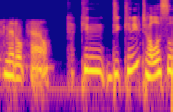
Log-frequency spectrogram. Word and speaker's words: Middletown: Is that how they say it, Middletown, or is it Middleton? It is Middletown.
